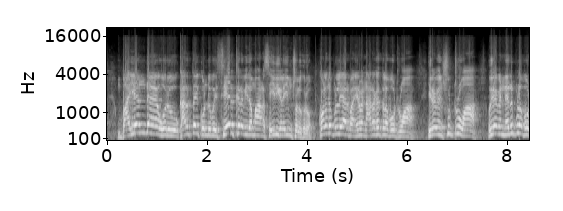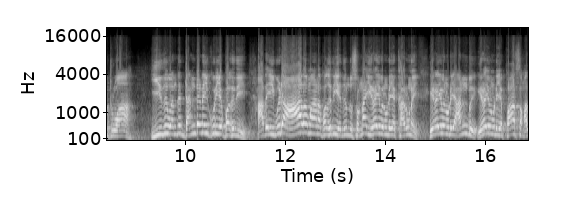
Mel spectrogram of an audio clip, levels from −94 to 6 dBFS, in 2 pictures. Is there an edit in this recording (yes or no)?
yes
